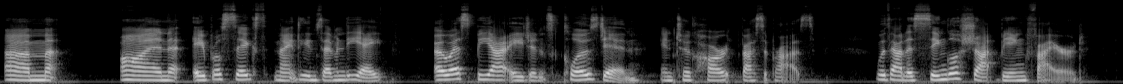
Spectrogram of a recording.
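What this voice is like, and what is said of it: Southern American accent. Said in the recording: “Blame it on the Southern accent.”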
